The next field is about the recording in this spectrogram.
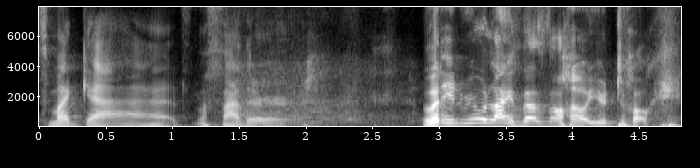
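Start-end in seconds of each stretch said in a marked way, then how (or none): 0.0-1.9 put-on American accent, very slow, God drawn out. Mimicking how others' accent turns American when praying, put-on American accent. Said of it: "how their accent becomes American".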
